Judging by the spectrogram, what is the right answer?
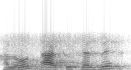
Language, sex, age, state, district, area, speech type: Tamil, female, 18-30, Tamil Nadu, Cuddalore, rural, conversation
